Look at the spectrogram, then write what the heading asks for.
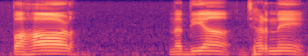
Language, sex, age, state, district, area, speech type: Urdu, male, 18-30, Delhi, South Delhi, urban, spontaneous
